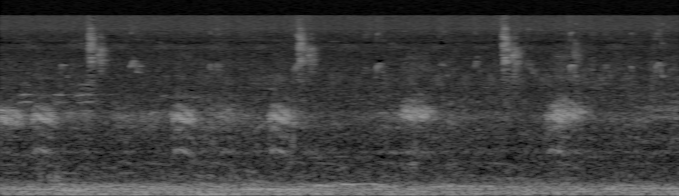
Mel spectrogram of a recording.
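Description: Birds calling: short harsh calls repeating about once a second, with a few thin high-pitched chirps among them, over a low steady background rumble.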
